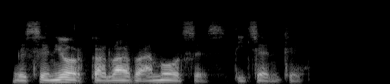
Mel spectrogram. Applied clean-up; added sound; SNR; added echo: none; none; none; none.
